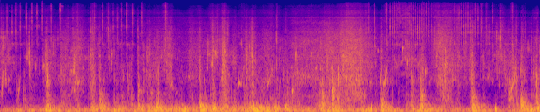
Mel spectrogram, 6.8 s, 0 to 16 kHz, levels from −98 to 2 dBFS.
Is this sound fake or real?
fake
